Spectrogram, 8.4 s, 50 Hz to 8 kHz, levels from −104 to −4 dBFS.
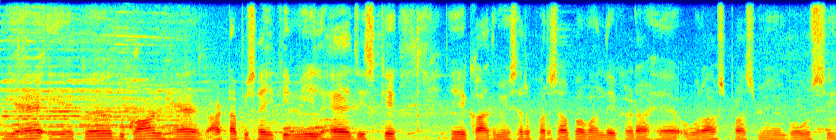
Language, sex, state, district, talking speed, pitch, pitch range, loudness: Hindi, male, Rajasthan, Bikaner, 165 wpm, 130 Hz, 120-135 Hz, -17 LUFS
